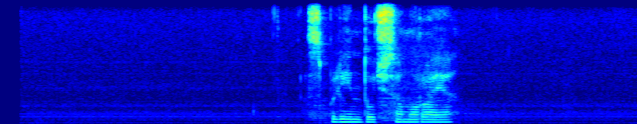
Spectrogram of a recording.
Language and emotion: Russian, neutral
